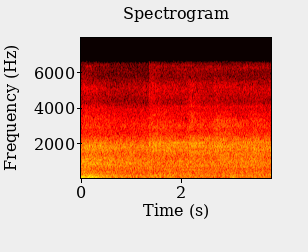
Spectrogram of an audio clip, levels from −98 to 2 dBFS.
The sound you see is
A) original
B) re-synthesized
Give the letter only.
A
